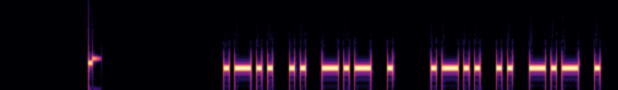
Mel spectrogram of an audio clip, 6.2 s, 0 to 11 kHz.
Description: Morse code, heard as a keyed tone, about 22 wpm, 700 Hz. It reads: LIKE LIKE
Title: Top 200 Words Repeated 22wpm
